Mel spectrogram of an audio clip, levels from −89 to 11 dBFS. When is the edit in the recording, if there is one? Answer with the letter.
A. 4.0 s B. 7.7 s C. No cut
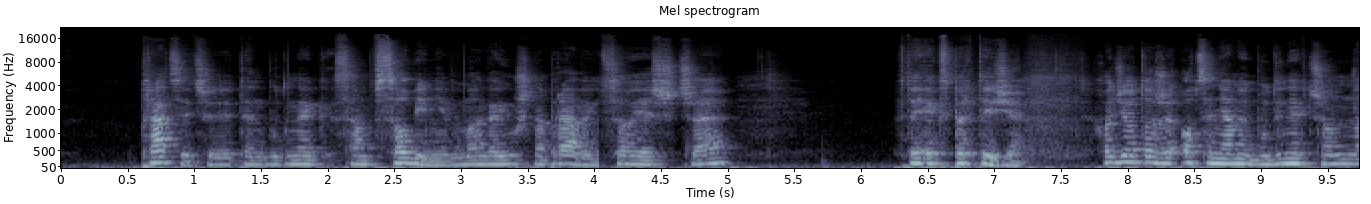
A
